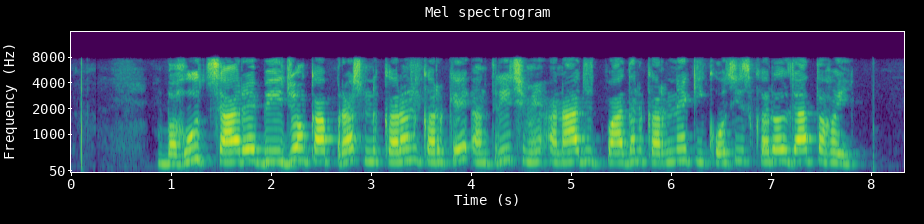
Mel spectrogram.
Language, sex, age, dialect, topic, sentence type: Magahi, male, 18-24, Central/Standard, agriculture, statement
